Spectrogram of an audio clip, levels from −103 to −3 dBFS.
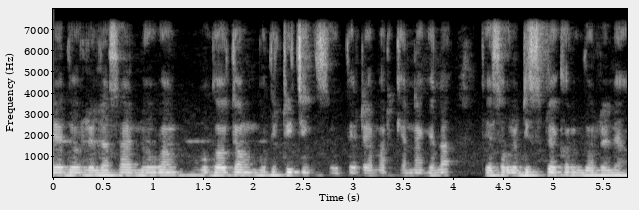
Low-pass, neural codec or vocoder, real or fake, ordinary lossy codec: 7.2 kHz; none; real; none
